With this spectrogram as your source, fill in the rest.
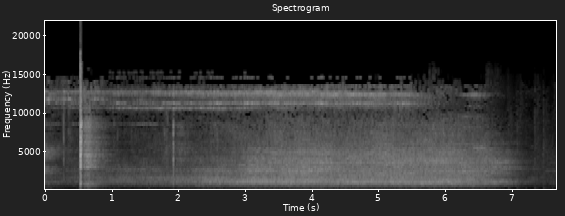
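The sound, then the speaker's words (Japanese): A train passes by, its broad rushing roar swelling over several seconds, holding steady, then fading away, with a sharp click near the start and no talking. “うん、ちょっと今電車が通りますね。”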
